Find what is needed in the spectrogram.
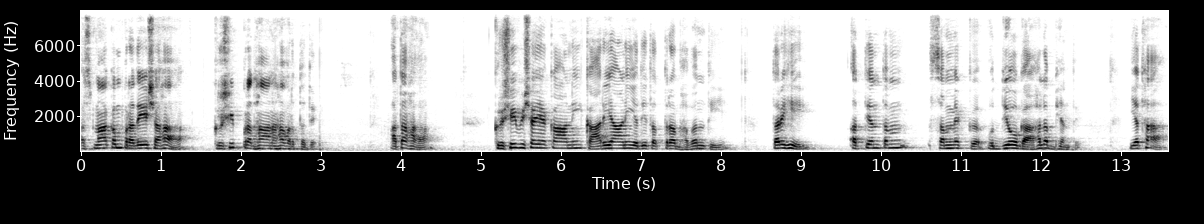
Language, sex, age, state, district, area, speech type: Sanskrit, male, 18-30, Karnataka, Uttara Kannada, rural, spontaneous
